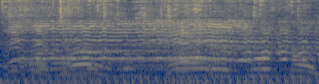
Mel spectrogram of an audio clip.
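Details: Nachi goats in Pakistan, kids kept with their mother on a farm; several quavering, arching bleats follow one another closely, nasal and harmonic, with faint human voices mixed in.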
